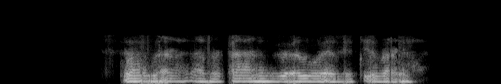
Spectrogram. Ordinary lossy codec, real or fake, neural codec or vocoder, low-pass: AAC, 16 kbps; fake; codec, 24 kHz, 1.5 kbps, HILCodec; 7.2 kHz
